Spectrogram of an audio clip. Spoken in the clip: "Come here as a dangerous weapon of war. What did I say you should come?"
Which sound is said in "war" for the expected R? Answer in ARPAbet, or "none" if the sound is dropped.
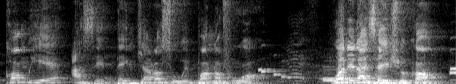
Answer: L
